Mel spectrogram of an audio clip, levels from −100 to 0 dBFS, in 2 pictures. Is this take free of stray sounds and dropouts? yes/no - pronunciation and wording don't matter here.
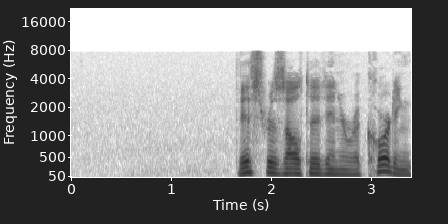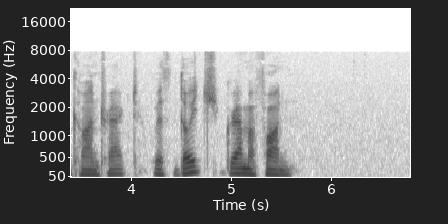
yes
